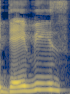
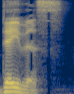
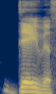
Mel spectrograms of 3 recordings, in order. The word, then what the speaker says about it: Davies: been pronouncing it Ray Davies this whole time that I've covered the Kings but somebody recently let me know hey it's actually pronounced Davis so Davis okay over here we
